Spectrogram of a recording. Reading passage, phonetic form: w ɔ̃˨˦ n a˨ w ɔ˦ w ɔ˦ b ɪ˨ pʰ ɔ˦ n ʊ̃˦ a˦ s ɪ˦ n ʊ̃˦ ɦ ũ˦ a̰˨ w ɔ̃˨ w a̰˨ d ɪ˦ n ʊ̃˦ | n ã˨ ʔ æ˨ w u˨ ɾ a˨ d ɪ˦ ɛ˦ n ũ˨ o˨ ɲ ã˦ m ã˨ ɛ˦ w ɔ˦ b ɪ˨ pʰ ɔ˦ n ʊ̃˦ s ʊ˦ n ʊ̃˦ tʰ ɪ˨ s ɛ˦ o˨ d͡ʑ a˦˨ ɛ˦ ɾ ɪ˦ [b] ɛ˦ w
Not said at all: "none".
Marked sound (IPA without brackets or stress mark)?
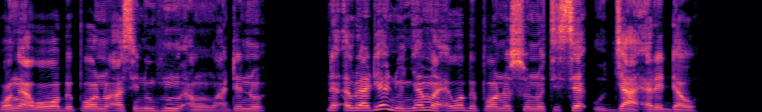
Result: d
